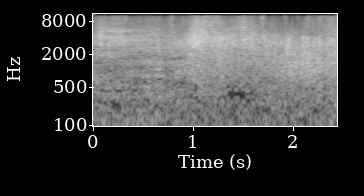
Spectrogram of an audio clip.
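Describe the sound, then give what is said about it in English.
The lateral blast of Mount St. Helens volcano erupting, a huge cloud of hot gas and ash bursting from the mountainside, heard as a deep, continuous rumbling roar that stays loud and steady with heavy low-end noise. “Mount St. Helens explodes. A huge billowing cloud of hot gas and ash blasts out. It doesn't shoot up through the mountaintop. It bursts out from the mountainside.”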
